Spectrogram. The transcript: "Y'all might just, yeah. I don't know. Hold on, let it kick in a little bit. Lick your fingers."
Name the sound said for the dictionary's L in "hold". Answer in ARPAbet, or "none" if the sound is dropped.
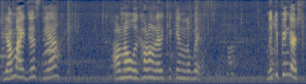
W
